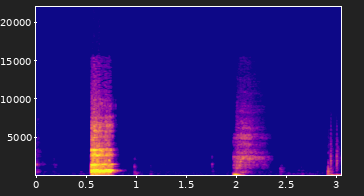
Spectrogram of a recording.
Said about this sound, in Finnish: Tee vielä se röyhtäys sieltä päälle.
